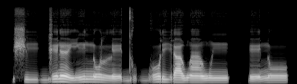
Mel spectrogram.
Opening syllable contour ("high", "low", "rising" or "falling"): low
